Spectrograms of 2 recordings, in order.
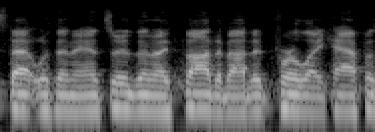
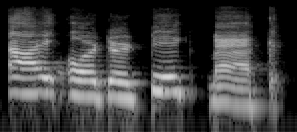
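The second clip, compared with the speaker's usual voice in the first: robot voice; 7 semitones higher, 6 dB louder, much slower than usual. Pretend. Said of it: "could you imagine this".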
